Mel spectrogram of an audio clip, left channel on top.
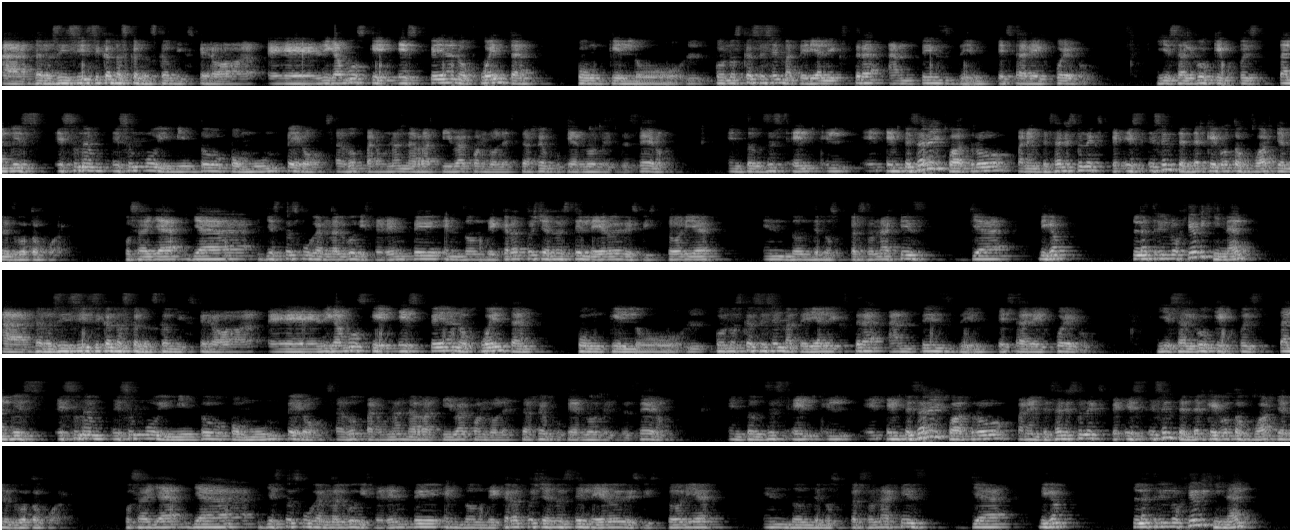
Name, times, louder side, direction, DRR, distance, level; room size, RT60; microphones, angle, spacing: voice 1, 0.0-5.3 5.8-10.8 11.5-19.5 20.1-26.3 27.0-32.8 33.4-35.0 35.4-35.8 36.1-36.4 37.1-38.1, left 1 dB, 60° left, 4 dB, 4.9 m, -25 dB
11.5 x 10.5 x 4.7 m, 0.36 s
head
